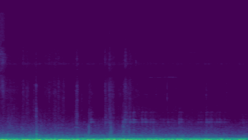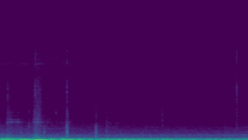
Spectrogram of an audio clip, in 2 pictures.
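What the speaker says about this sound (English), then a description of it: "School bus." A school bus engine rumbles low and steady nearby, a deep continuous drone that slowly fades slightly toward the end, with a few faint clicks over it.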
